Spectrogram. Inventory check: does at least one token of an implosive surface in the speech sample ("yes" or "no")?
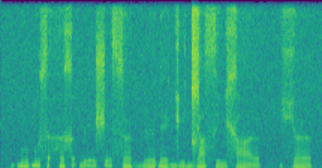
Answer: yes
